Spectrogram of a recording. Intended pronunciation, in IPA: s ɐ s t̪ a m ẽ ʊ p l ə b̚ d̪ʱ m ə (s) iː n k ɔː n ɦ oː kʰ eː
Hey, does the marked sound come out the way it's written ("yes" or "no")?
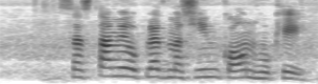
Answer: no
